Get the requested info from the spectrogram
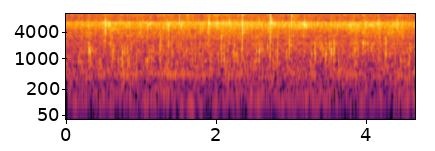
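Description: Pot of meat and vegetable broth boiling hard on a gas stove: a steady bubbling with many small pops.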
